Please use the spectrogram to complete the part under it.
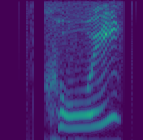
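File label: "kui2", Cantonese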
